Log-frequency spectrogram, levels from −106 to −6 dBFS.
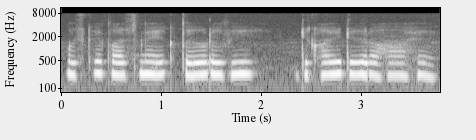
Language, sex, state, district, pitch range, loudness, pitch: Hindi, female, Rajasthan, Jaipur, 225-230 Hz, -15 LUFS, 225 Hz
